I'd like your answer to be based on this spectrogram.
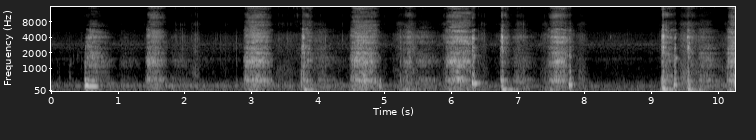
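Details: Sudden-onset nonstop coughing fit that kept worsening, bringing tears and repeated position changes for comfort: about ten forceful coughs, roughly one a second, little recovery between; persistent coughing fit.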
